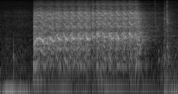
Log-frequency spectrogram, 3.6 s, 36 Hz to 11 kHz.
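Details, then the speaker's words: Firebird with a new 408 Whipple-supercharged engine at first start, fuel fed without a tank: even cranking at about four beats a second that never fires, even after ignition parameters were saved. The cause was a circuit assumed to have 12V that lacked the ignition feed. "We'll shut the key off back on. Car should fire. Okay, car still doesn't fire."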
